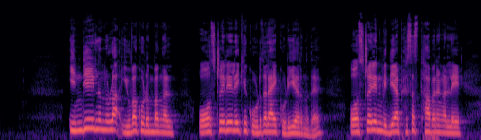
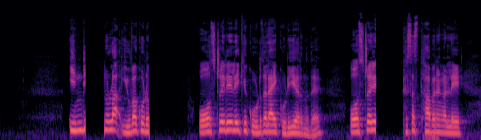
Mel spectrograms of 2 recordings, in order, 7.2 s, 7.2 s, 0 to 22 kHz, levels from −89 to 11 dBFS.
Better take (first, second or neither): first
